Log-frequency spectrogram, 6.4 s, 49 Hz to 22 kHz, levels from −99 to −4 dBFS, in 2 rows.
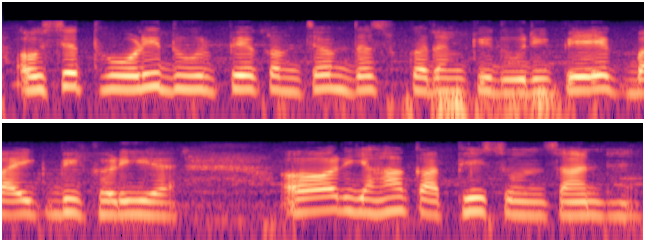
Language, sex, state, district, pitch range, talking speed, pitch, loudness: Hindi, male, Uttar Pradesh, Jyotiba Phule Nagar, 190-235 Hz, 215 wpm, 215 Hz, -16 LUFS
